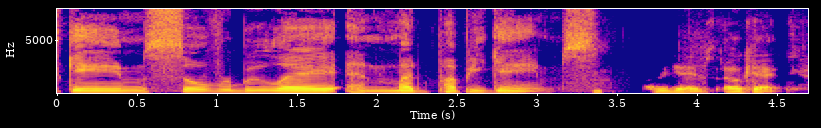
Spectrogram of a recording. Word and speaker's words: Bulette: It is Bulette, and at North Texas, I've yelled to people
